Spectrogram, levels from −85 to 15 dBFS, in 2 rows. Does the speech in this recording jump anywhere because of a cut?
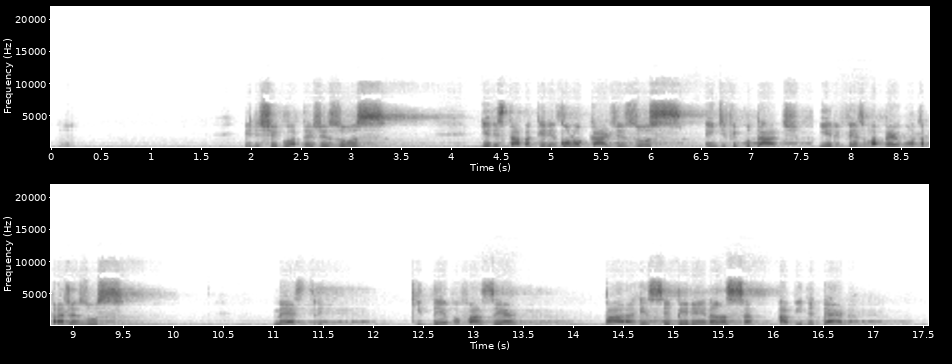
yes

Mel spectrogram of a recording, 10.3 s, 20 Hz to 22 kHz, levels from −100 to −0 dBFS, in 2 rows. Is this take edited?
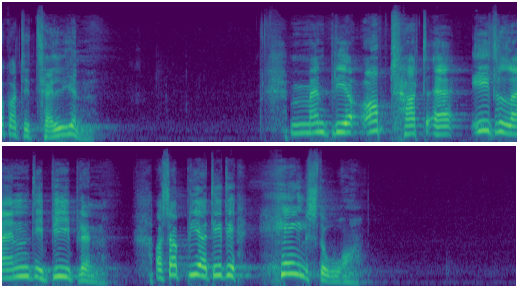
no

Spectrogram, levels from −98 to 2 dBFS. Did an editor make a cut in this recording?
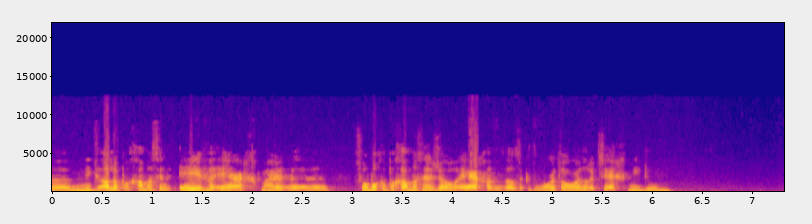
no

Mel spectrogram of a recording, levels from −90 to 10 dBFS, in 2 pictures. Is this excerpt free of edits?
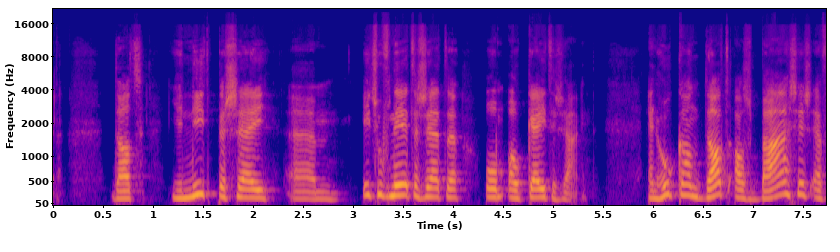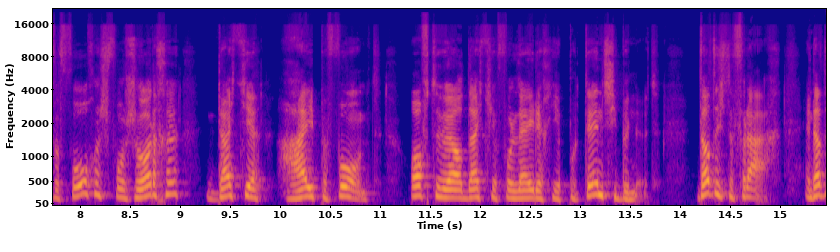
yes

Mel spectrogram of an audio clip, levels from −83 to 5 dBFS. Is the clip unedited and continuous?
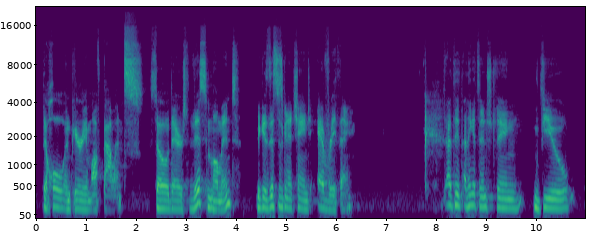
no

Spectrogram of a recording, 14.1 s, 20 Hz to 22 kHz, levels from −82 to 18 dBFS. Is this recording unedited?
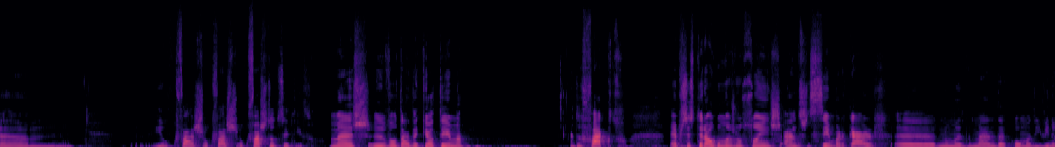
no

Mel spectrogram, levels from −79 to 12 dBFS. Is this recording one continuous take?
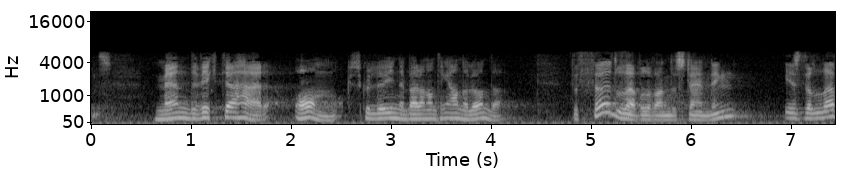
no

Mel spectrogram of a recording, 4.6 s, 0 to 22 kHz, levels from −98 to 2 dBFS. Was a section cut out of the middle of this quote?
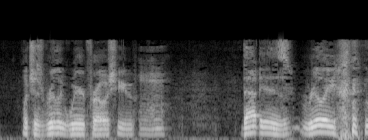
no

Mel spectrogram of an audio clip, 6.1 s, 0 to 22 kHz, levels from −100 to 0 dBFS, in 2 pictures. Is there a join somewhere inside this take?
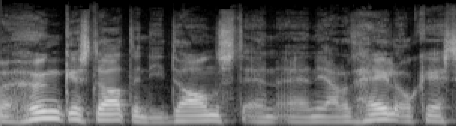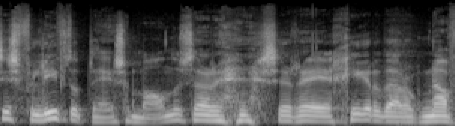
no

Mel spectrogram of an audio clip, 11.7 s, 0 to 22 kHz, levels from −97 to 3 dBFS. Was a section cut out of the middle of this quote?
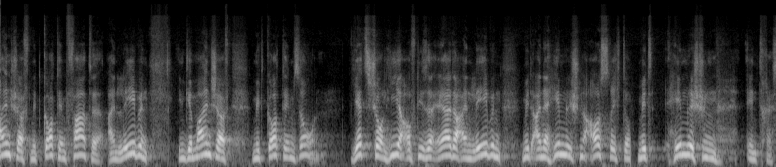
yes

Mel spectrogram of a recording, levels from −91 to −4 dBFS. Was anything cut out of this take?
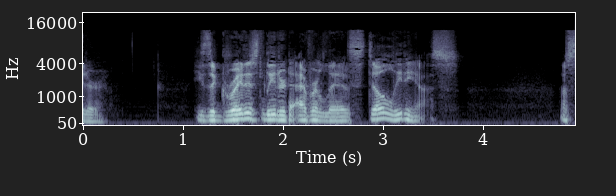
yes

